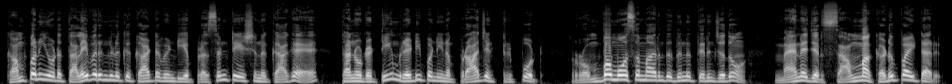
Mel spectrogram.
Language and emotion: Tamil, angry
